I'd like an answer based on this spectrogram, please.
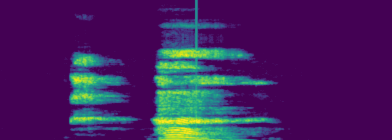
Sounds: Sigh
